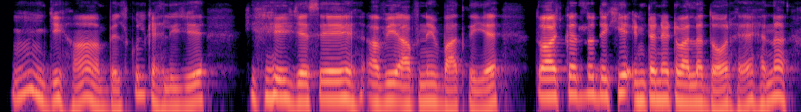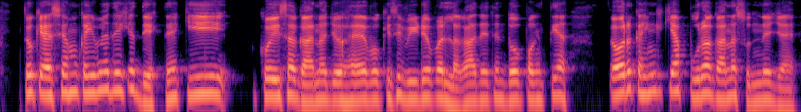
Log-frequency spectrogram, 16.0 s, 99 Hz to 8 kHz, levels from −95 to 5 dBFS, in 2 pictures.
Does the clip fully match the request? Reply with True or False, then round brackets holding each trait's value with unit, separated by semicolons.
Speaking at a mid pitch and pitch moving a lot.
False (165 Hz; 4.3 semitones)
